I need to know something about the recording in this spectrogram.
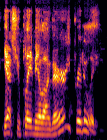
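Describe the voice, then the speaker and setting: A man acting a sharp, sardonic stranded traveler who probes insistently, in a dramatic mystery reading. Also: a little high, lively intonation, fairly quick, husky, no echo. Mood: angry accusation. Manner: probing, insistent, theatrical. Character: stranded male traveler turned sharp, sardonic amateur interrogator.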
